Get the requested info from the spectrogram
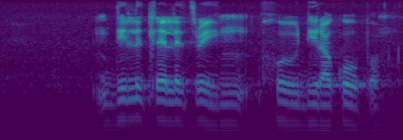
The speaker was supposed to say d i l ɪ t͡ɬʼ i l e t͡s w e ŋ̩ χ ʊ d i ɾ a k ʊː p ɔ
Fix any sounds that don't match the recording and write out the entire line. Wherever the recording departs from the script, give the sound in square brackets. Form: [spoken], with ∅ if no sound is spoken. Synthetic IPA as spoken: d i l ɪ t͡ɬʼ [ɛ] l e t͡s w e ŋ̩ χ ʊ d i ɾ a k ʊː p ɔ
